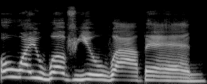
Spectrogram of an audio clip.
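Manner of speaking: goofy cartoonish silly voice, one name drawn out. Imitating how she would say she loved the speaker, a silly voice. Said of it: "in a silly voice".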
